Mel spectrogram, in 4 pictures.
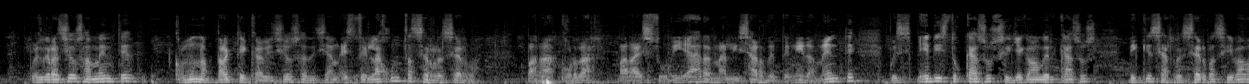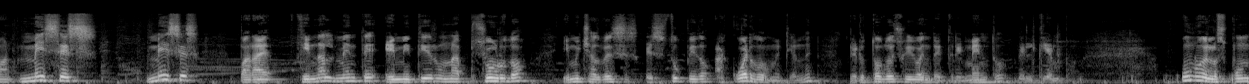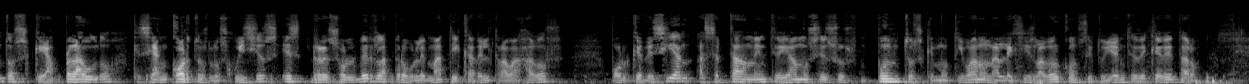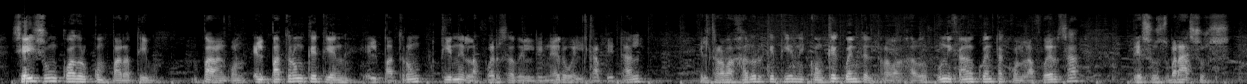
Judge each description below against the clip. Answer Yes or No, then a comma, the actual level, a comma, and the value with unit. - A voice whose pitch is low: Yes, low, 110 Hz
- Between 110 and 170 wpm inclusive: Yes, average, 145 wpm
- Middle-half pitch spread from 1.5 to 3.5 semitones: No, average, 4.3 semitones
